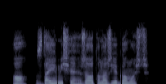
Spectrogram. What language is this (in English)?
Polish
